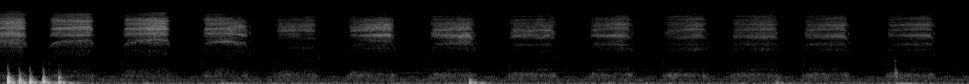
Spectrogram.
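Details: Wild barn owl fledgling and adult in a nest box during delivery of a large rat. A long run of about fourteen short rasping hisses comes quickly and evenly, with heavy knocks at the start.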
